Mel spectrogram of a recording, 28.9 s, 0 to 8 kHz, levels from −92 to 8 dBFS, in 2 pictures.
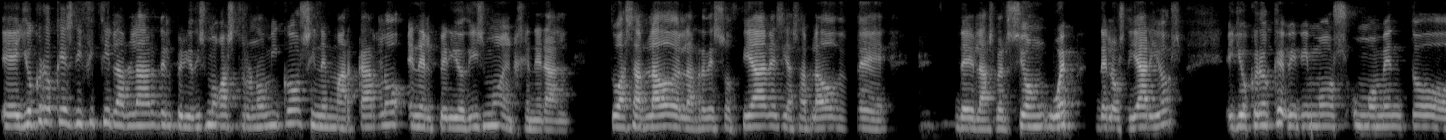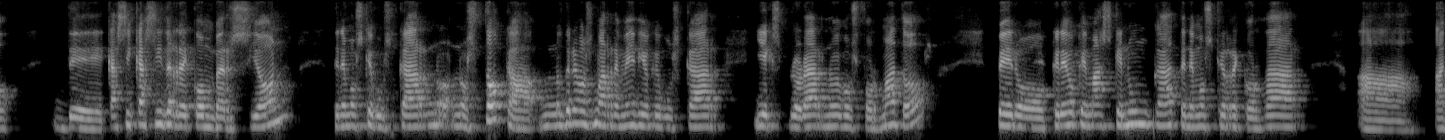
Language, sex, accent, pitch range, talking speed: Portuguese, female, Spanish, 185-215 Hz, 150 wpm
